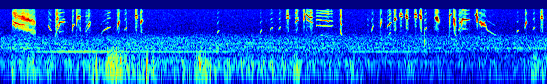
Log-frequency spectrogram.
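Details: Caged European goldfinch kept for listening, outdoors during sudden snowfall and wind, singing sharp high chirps and twittering phrases with a buzzy note at the start and a denser run near the end; wind and hum behind.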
